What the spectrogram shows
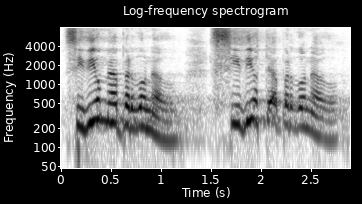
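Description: A high-pitched man preaches, reading scripture aloud and repeating phrases for weight. He breaks into animated, loud impressions of the people in the story. His voice carries a long reverb, as in a large hall. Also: normal speed, vocal fry. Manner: animated, acts out Bible characters with sudden loud exclamations; reads scripture verse by verse and repeats key phrases for emphasis. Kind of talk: sermon.

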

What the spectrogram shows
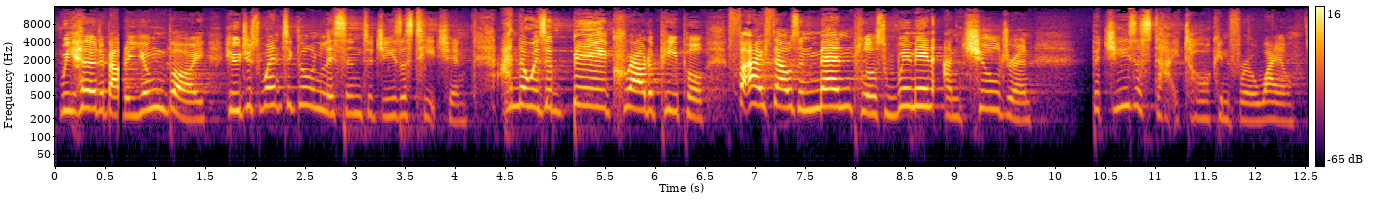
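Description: A woman giving a lively, playful sermon to children in church. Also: sits high, moderate pace, long reverb tail. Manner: lively, animated, playful with the kids.

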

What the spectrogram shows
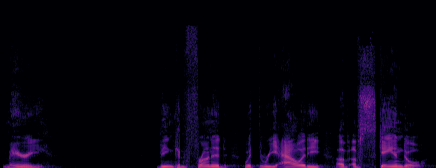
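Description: A man preaching a sermon in a conversational way, building to emphatic peaks and dropping to quiet, stressed lines. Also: medium pitch, slow. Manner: conversational preaching with fillers and paraphrased dialogue. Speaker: pastor.

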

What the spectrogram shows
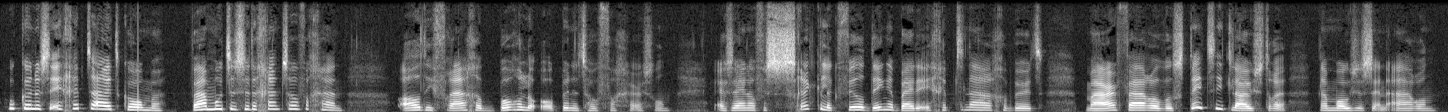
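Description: A woman presenting a children's radio program, reading a story aloud in a friendly, expressive way. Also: a little high, normal speed, no echo.

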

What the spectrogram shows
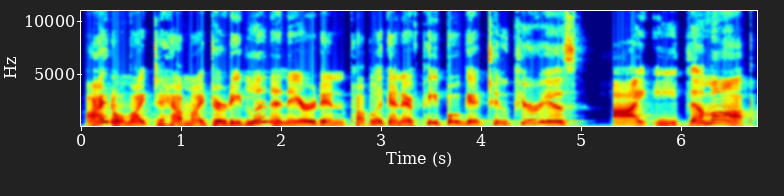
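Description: A sly, menacing old witch from a storybook who eats the curious, drawing each word out slowly and breaking into shrieks when crossed, as a woman puts her on. Her pitch sits in the middle range. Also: big pitch swings, fairly bright tone, full character voice. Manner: slow, drawn-out, shrieking when angry.

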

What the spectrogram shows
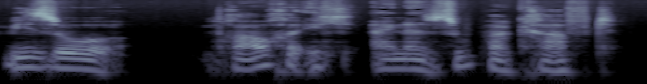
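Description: A man voicing a shy, strange new schoolboy who speaks very quietly, slowly and softly. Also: mid-range voice, breathy edge, dry recording, studio quality, voice pushed up. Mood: timid. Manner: very quiet, slow and soft.

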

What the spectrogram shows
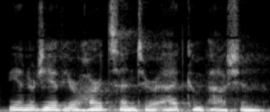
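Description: A woman with a mellow voice leads a guided meditation. She gives measured, soothing instructions and leaves long pauses. The recording has a long hall reverb with faint noise behind it. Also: low voice, little pitch movement. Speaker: meditation and yoga teacher.

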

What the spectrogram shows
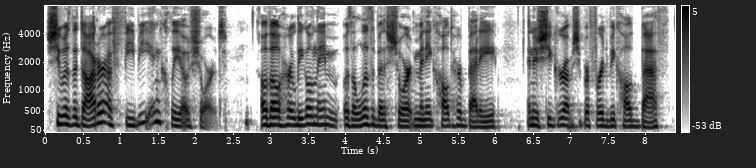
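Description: A woman's voice: sits low, fairly quick. Wry woman storyteller, stuffed up with a cold. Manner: casual, wry, sarcastic asides. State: congested and short of breath from a head cold. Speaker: podcast host. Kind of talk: conversational true-crime storytelling.

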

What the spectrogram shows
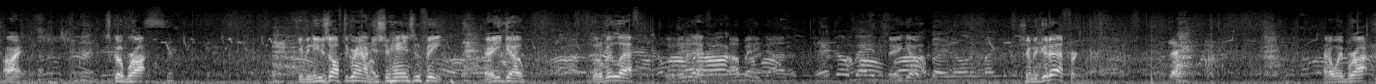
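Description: A man's voice: a little high, lively intonation, measured pace, long pauses, a loud crowd. An actor playing a demanding football coach who pushes his player with short, repeated commands on an outdoor field. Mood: instructive. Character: demanding, relentless male high school football coach. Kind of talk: film drama acting. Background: film score music.

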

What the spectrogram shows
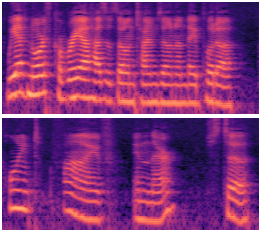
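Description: A woman's voice: fairly low pitch, moderate pace, fairly bright tone, clean tone. A young woman co-hosting a podcast, chatting in a casual, tipsy way, swearing lightly and laughing easily. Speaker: podcast co-host. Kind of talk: casual chat.

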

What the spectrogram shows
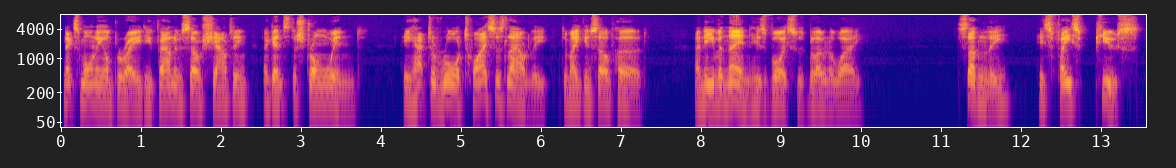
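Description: A man reading a biography as scripted audiobook narration in a measured storytelling manner. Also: mid-range voice, pushed and bright.

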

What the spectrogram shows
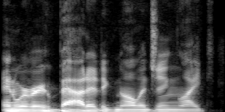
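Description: A man's voice: fairly low pitch, level tone, a little fast, a bit bright, clean tone. A man co-hosting a church podcast, joking and talking through his thoughts in a casual chat. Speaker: podcast co-host and pastor.

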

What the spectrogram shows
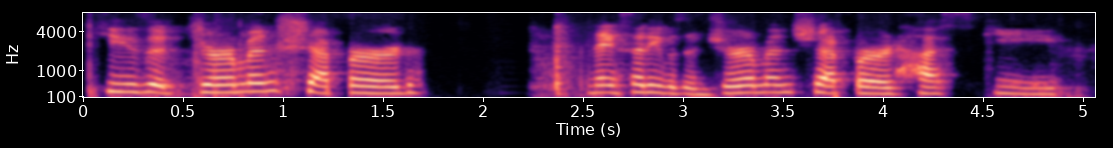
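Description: A woman's voice: a little high, measured pace, fairly bright tone, no echo, highs cut off. A woman guest on a podcast, telling a personal story in a rambling, chatty way with many restarts.

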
